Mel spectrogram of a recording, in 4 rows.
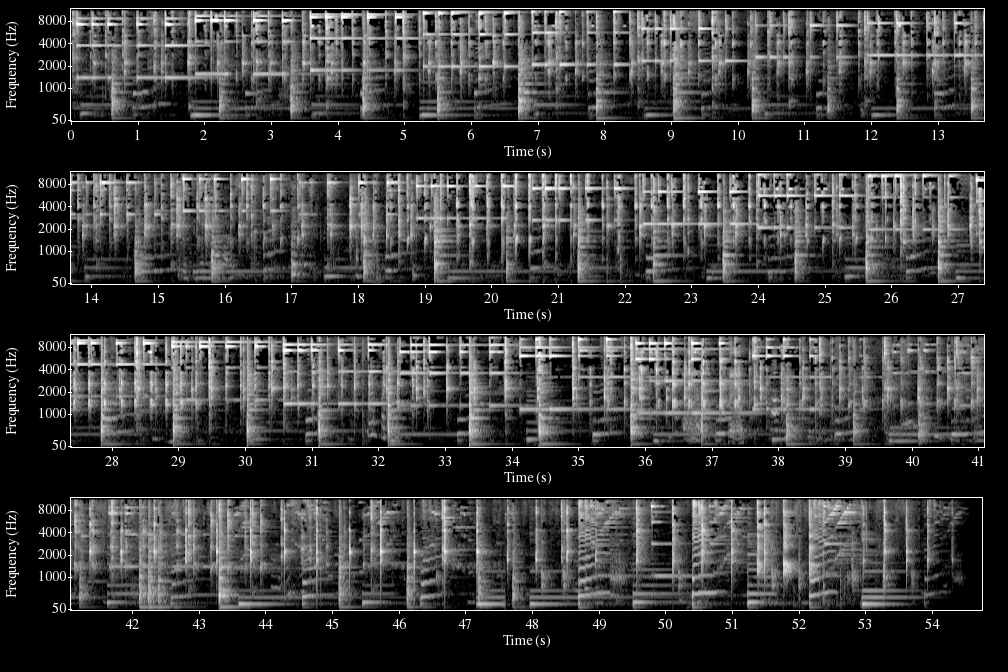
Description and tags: Grup Toni
Sound produced with a collective performance of the students of 4th of ESO of Institut Cendrassos of Figueres, interpreting different pulse and beats, with some irregularities and particularities. That's because we are inspired by the picture from Salvador Dalí: "The Persistence of Memory", the soft melting watches. We are playing percussion instruments and a guitar. The students recording the performance are zooming in to some of the instruments so we have different layers of sound coming to the front and going to the back again.
percussion, Institut-Cendrassos, soft-melting-watches, pulse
